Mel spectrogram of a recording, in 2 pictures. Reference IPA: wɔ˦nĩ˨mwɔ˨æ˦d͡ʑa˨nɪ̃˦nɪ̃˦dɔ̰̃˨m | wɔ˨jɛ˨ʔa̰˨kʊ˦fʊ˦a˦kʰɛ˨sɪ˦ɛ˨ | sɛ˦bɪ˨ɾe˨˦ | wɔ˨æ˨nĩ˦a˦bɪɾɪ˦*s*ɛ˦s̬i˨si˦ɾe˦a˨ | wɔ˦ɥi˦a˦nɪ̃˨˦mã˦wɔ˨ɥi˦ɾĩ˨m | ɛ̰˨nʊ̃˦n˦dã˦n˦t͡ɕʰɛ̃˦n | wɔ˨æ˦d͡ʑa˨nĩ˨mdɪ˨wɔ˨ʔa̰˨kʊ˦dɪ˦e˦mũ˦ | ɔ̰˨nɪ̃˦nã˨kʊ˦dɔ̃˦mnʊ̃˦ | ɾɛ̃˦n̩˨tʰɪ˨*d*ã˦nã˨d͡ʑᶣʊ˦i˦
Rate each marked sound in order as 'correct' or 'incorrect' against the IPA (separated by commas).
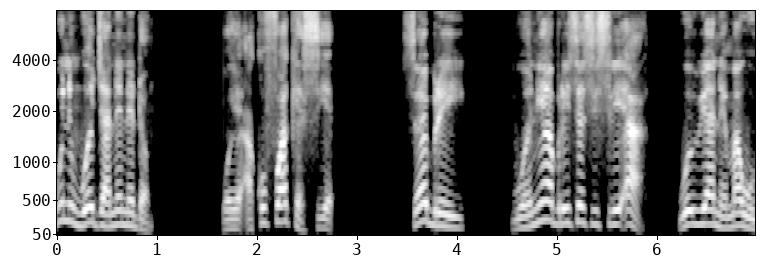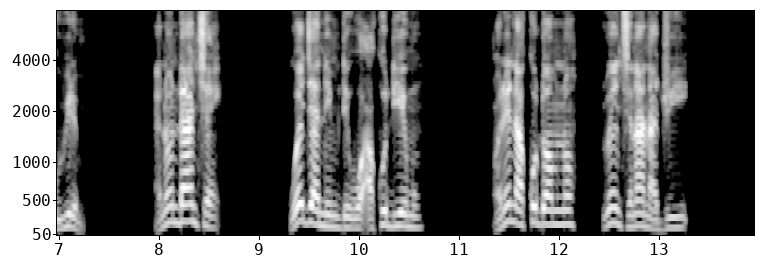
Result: correct, incorrect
